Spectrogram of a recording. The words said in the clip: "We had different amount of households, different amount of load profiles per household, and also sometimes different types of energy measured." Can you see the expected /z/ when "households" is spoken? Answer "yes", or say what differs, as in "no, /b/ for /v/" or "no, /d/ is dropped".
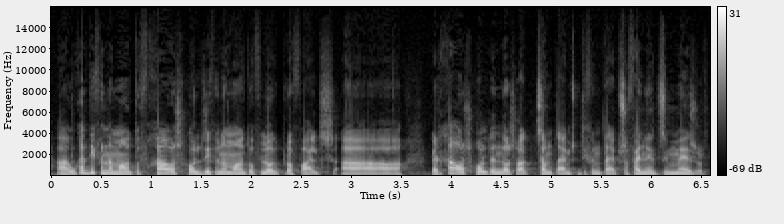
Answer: no, /z/ is dropped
